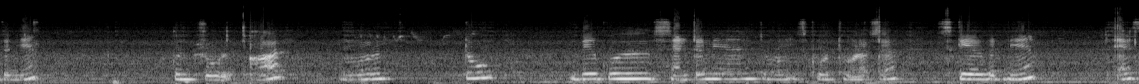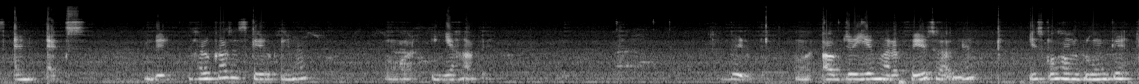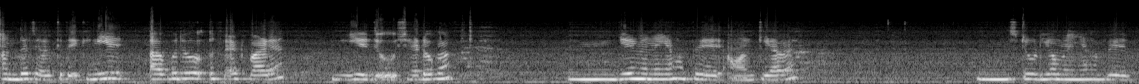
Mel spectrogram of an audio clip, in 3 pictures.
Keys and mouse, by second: 2.2 ctrl+r, 11.0 s, 19.0 3, 19.6 click, 20.5-22.6 typing, 24.0 KP_2, 24.9 KP_8, 27.4 Tab, 31.6-34.1 drag.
